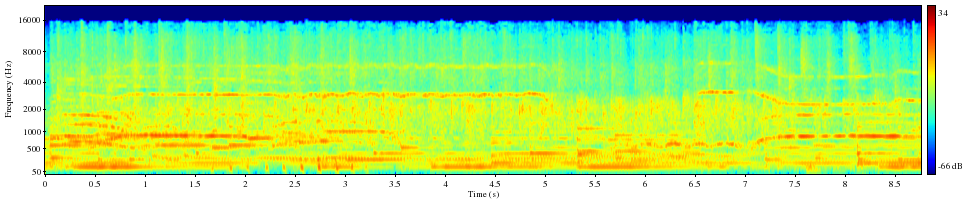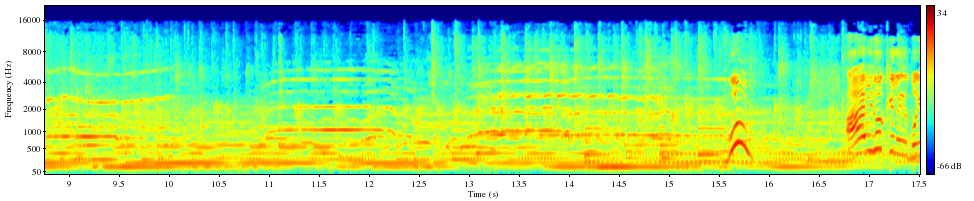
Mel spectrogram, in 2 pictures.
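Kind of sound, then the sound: crowd, audience applause and cheering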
